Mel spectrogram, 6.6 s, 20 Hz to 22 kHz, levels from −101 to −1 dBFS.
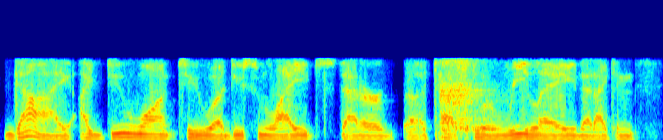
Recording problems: high frequencies cut off; severe; nothing above 3.5 kHz
garbled, watery; slightly
alarm; loud; at 4.5 s; peak 1 dB above the speech

